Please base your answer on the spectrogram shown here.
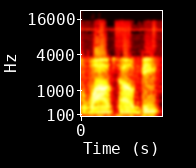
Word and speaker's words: WLDCHLDBEATZ: My personal page is Wild Child Beats. It's without the I's and a Z at the end.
